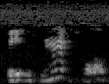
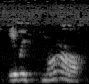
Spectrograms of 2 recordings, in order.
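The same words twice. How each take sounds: First: "not" leaned on, slower and softer; slow down and press the word "not"; stress on NOT. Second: Said in the usual way. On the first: Shown as a demonstration. Preacher overturns his own words, slow stress on "not".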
